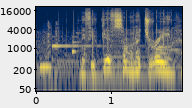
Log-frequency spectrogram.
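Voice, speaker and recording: An actor playing a proud young warrior and devoted big brother, speaking in a theatrical, earnest way for a video game. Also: male voice, a little high, normal speed, lightly acted. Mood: earnest, reflective. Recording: game music behind the voice.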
